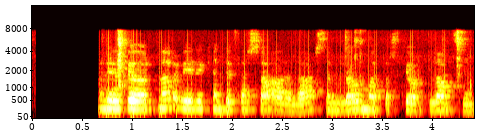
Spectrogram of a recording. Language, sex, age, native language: Icelandic, female, 40-49, Icelandic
